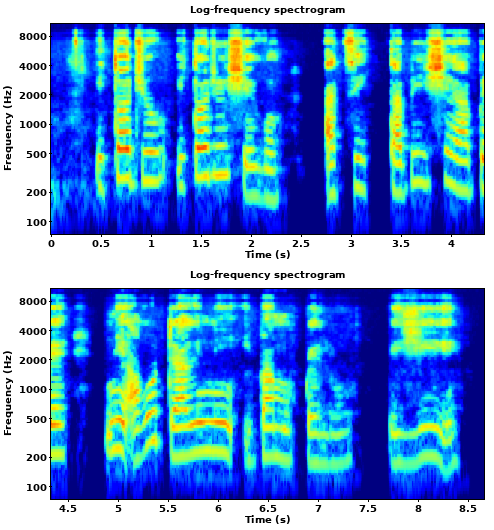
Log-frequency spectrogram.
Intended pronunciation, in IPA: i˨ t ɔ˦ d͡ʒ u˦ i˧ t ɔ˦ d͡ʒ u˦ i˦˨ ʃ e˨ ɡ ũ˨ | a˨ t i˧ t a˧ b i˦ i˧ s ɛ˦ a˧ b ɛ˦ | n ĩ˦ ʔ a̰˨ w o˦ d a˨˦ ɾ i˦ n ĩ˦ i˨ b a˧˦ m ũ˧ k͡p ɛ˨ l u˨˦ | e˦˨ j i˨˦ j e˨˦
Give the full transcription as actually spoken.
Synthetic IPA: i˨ t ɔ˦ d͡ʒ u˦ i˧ t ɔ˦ d͡ʒ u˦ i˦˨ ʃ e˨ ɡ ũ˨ | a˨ t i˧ t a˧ b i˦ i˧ ʃ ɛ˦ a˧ b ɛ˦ | n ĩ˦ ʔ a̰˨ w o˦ d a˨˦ ɾ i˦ n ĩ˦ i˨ b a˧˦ m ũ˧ k͡p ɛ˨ l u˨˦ | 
